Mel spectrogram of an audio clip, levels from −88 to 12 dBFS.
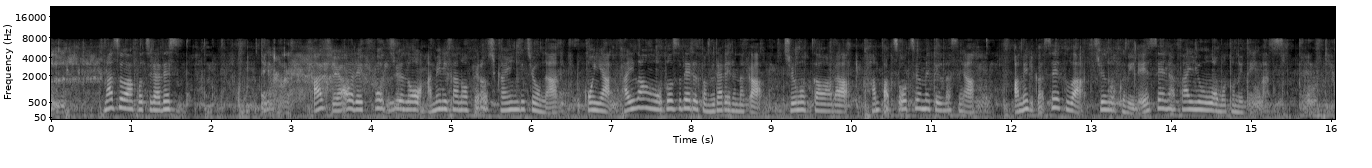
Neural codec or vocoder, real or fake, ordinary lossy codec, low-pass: codec, 16 kHz, 4.8 kbps, FACodec; fake; none; none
